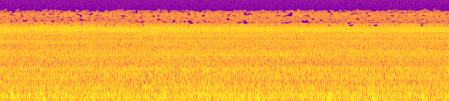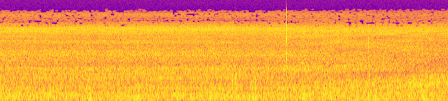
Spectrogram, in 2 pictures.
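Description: Steady driving noise of a car, heard from inside its cabin: an even rumble of engine and tyres on a snowy road.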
